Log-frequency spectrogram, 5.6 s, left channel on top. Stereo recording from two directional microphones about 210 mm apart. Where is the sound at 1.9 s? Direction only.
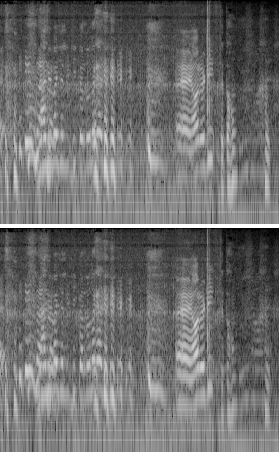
5° right (ahead or behind).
